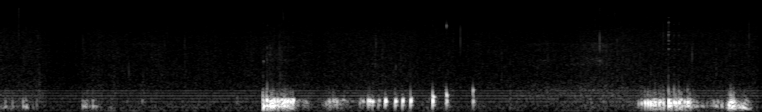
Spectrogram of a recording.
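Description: Low gurgles and a run of quick bubbling pops, with a steady faint hum behind: stomach rumbling from an empty stomach, a normal sound.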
